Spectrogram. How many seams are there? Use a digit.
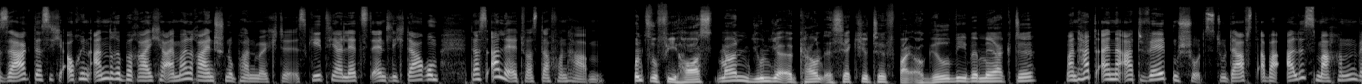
0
